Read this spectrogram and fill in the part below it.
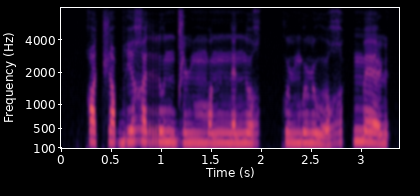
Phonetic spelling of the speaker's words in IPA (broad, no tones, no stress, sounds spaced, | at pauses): q ɔ t͡ʃ ɑ b i ʁ ɛ r u n d͡z ə ɳ mː ɔ nː ɛ n u ʁ kː u ɳ m u ɳ u ʁ | m ɛ ɳ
